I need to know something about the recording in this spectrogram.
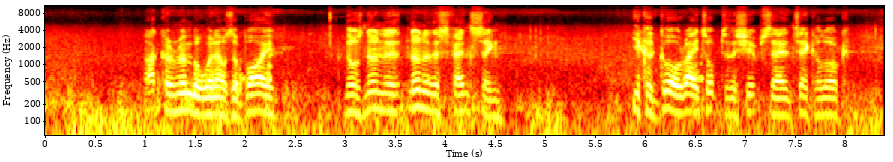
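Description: An elderly man talks calmly and close to the microphone.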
